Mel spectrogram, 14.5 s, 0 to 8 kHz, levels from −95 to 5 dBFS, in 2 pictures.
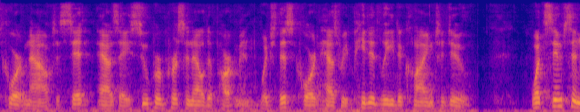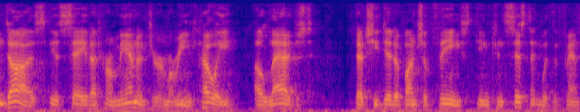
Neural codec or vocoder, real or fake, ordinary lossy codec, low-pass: codec, 16 kHz, 4.8 kbps, FACodec; fake; AAC, 48 kbps; 7.2 kHz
